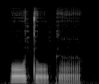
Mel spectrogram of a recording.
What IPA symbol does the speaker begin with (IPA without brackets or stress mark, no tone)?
ɔ̃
